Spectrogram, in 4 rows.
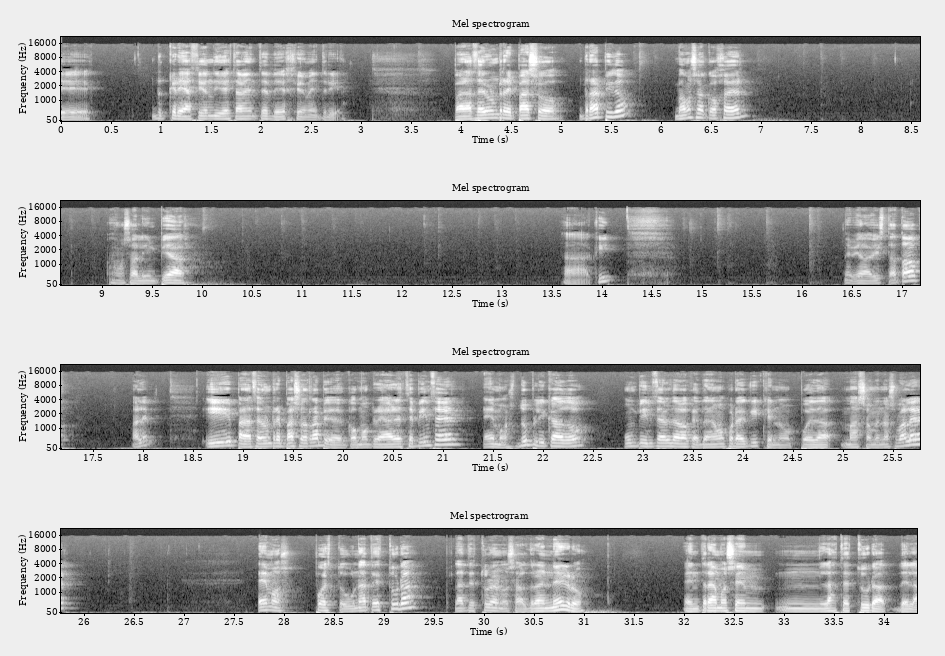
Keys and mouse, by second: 5.7 ctrl+z, 6.8 ctrl+z, 7.6 ctrl+z, 8.1 ctrl+z, 8.7 ctrl+z, 9.1 ctrl+z, 10.8 ctrl+z, 11.3 ctrl+z, 12.2 Tab, 13.1 ctrl+z, 14.5 Tab, 15.6 KP_6, 16.1 KP_7, 22.1-23.8 drag, 31.3-33.1 drag.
